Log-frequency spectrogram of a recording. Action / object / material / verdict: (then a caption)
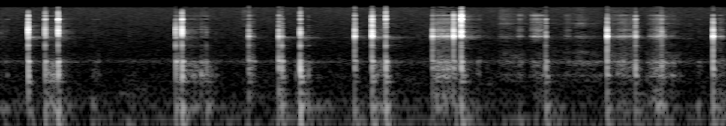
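tap / turned wooden mortar / wood / none. Long nails tap and scratch quickly on the grooved wood of a hollow turned wooden mortar gripped in both hands. Sharp, bright clicks come in quick, uneven bursts with short scratchy rasps between them, and each tap dies almost instantly with no ring.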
